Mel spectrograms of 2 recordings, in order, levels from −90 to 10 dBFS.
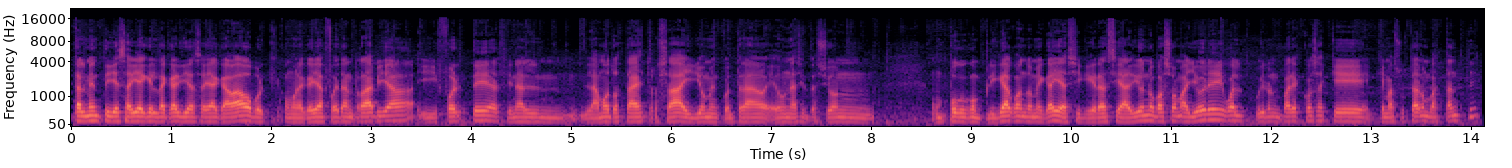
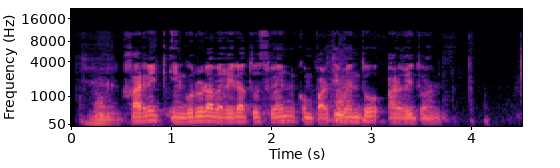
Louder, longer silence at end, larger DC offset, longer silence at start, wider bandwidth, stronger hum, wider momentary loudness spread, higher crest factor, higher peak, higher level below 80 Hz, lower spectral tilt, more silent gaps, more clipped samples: about the same, -24 LUFS vs -23 LUFS; about the same, 0.05 s vs 0 s; neither; about the same, 0 s vs 0.1 s; first, 17 kHz vs 11.5 kHz; neither; about the same, 11 LU vs 10 LU; about the same, 20 dB vs 22 dB; second, -6 dBFS vs -2 dBFS; second, -58 dBFS vs -48 dBFS; about the same, -6 dB/octave vs -6.5 dB/octave; neither; neither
